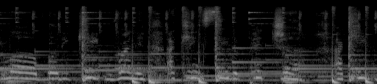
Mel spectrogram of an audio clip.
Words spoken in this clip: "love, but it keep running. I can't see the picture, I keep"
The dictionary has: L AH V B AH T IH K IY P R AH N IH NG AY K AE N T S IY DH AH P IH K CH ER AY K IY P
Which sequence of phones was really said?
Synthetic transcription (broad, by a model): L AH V B AH T IH K IY P R AH N IH NG AY K AE N T S IY DH AH P IH K CH ER AY K IY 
